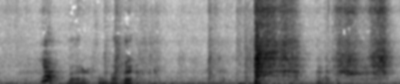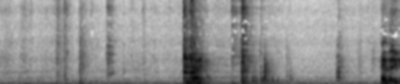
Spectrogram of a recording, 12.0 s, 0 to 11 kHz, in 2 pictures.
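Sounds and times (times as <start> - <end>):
spatula scraping glass bowl: 3.8 - 6.0.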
